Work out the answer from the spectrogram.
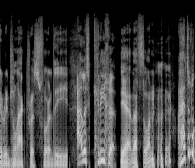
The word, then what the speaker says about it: Krige: Alice Krige. Yeah, that's the one. I had to look up how to pronounce her name, because it's... I was wondering about that, yeah. She's South African, so Krige. Krige.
